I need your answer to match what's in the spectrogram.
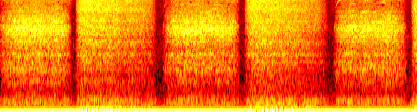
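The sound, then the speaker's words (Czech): Heavy, forceful puffing breaths in a radio jingle repeat in a steady rhythm, each a long loud noisy gust broken by brief pauses, about five in a row, with no talking. “Funíte? Nefuňte sami. Radio Akropolis funí s vámi.”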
